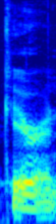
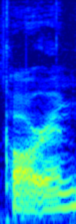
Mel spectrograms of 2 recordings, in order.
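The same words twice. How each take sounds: First: The name is said with an English pronunciation. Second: The name is said with a Japanese pronunciation. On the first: The speaker calls it wrong. "I don't say Karen" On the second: The speaker calls it right. "It was pronounced Karen, so at least in Japanese"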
